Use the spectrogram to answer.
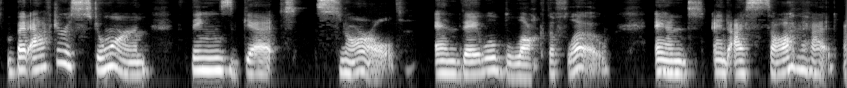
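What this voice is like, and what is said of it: Slight Southern US accent. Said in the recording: “I live in the South ... with my little bit of an accent”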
